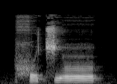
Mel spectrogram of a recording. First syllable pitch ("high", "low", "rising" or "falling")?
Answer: low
